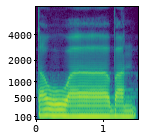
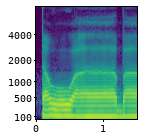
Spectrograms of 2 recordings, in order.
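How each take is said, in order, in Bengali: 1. শব্দটি '-an' ধ্বনি দিয়ে শেষ হয়। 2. শব্দটি টানা লম্বা 'a' দিয়ে শেষ হয়। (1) "বা 2 জবর বান" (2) "এই 2 জবরে থামলে একটি জবরের উচ্চারণ হয় না এবং একালিফ টেনে পড়তে হয়"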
